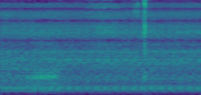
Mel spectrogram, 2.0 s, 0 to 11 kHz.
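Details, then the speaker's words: 2001 Isuzu Rodeo just restarted after EGR valve removal and cleaning, check engine light still on: steady smooth hum a bit quicker than normal warm idle, not settling; high idle, possibly a separate issue. "looks like the uh looks like the idle is still up a little bit I don't know if that'll settle down or that might be a separate issue"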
